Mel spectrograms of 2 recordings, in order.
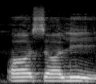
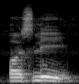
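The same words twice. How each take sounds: First: असली as अ, स, ली; letter by letter. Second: Said in the usual way. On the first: Shown as a demonstration. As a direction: give स its own vowel in असली. (असली को तोड़कर: अ, स, ली) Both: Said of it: "थोड़ा fast पढ़ेंगे".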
